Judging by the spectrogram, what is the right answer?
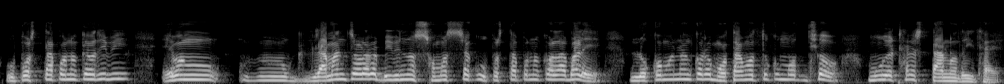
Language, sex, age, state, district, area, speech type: Odia, male, 45-60, Odisha, Bhadrak, rural, spontaneous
